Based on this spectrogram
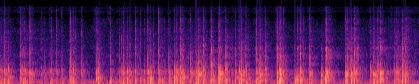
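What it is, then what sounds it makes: Cardboard box tapped and scratched. Fingertips and nails tap and scratch a tall rectangular yellow Arm & Hammer carpet deodorizer paperboard box, likely filled with powder. A quick, uneven run of dull, hollow cardboard taps with low body is mixed with soft scraping, each tap dying away almost at once.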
